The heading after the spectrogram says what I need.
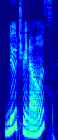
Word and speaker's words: neutrinos: And towards science recently, when physicists discovered that subatomic particles known as neutrinos, just listen to my pronunciation, neutrinos, can exceed the speed of light.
